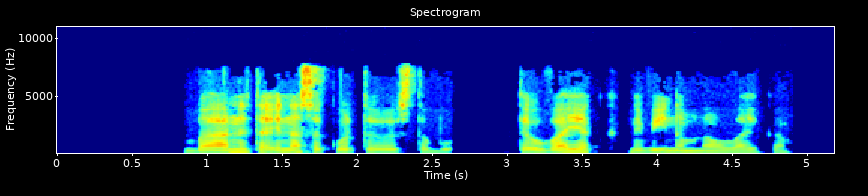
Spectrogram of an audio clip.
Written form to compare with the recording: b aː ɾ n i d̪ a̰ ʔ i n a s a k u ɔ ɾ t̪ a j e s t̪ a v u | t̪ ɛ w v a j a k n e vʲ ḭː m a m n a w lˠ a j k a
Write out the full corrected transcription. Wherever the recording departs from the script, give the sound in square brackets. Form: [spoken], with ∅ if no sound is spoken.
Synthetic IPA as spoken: b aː ɾ n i [t̪] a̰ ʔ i n a s a k u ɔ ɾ t̪ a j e s t̪ a [b] u | t̪ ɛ w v a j a k n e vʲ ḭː [n] a m n a w lˠ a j k a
